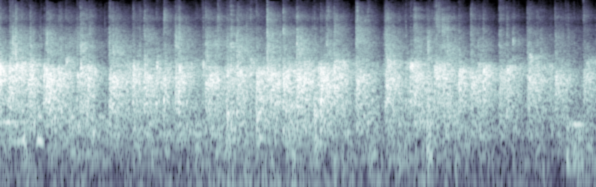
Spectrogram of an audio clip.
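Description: Audience applauding, dense clapping that tapers off slightly near the end.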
